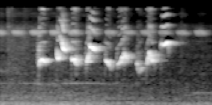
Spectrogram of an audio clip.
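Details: Cucak ijo, a green leafbird trained for bird-song contests. A lively run of about eight clear whistled notes bounces up and down in pitch. A soft high ticking continues underneath.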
